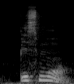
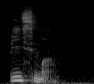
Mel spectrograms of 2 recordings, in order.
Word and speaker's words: письмо: Письма. Письма. Письмо. Письма. We got a floating emphasis here.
